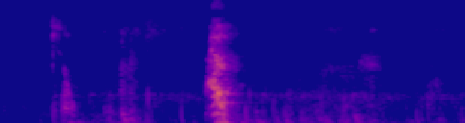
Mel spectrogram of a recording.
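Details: Two dogs, Kumo the Keeshond and Sully the Boston Terrier, wrestling in play in a cabin while on vacation. Brief low growls and grunts lead up to one loud, rough bark-like burst midway, then softer scuffling rumbles.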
